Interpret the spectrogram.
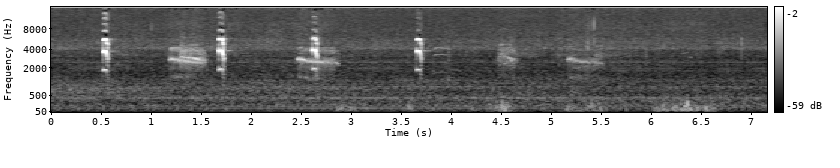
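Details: Common tern with two grown chicks: short, harsh rasping notes about once a second, mixed with sharp high ticks, over a steady low rumble of wind or distant traffic.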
